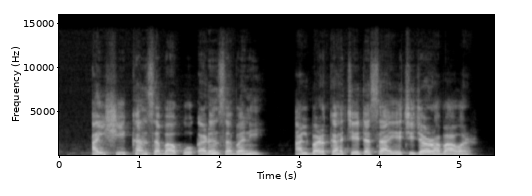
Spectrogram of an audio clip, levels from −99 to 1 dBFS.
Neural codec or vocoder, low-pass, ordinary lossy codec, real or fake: vocoder, 44.1 kHz, 128 mel bands, Pupu-Vocoder; 14.4 kHz; none; fake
